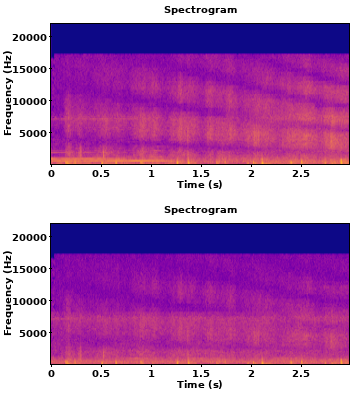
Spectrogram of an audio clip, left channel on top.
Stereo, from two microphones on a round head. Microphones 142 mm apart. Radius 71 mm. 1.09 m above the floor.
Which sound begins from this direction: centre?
Running footsteps, at 0.1 s.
